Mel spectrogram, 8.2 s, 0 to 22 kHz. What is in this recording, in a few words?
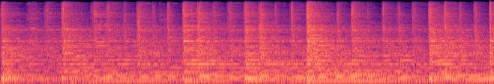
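12 string minor E2, guitars; Spectrasonics; Hans Zimmer Guitars VOL-1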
